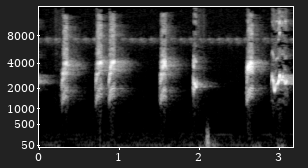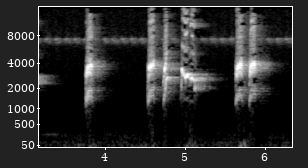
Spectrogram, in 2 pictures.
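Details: Sooty-headed bulbul: quick, bright, clipped notes in close pairs and triplets, one with a lower trailing slur, evenly spaced through the recording; a faint steady high tone persists behind.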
